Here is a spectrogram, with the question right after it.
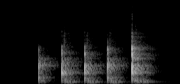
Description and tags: S01 knock-the-door
Door knock sound modified, shorter for use.
door, knock, wooden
